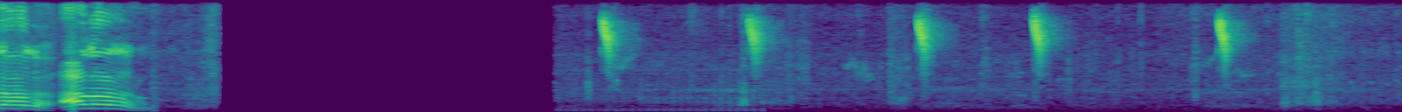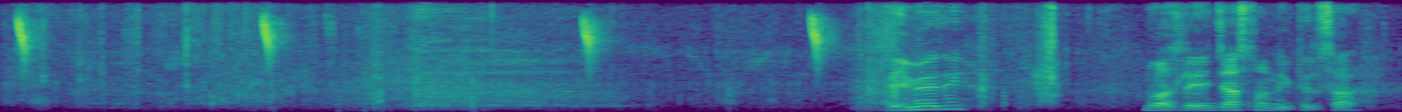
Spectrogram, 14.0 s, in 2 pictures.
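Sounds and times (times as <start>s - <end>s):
bird chirping: 2.9s - 5.4s, 6.0s - 6.3s, 7.1s - 8.8s, 9.8s - 11.4s.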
